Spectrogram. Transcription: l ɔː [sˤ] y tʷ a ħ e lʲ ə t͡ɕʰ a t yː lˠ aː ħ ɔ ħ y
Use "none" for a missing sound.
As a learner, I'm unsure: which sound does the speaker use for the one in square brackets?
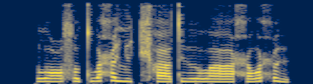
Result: sˤ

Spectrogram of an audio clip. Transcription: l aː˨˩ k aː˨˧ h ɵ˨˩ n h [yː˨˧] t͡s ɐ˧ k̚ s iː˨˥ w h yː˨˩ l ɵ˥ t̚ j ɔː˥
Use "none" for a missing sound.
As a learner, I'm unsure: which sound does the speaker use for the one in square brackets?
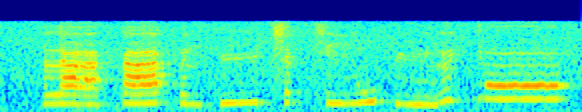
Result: yː˨˧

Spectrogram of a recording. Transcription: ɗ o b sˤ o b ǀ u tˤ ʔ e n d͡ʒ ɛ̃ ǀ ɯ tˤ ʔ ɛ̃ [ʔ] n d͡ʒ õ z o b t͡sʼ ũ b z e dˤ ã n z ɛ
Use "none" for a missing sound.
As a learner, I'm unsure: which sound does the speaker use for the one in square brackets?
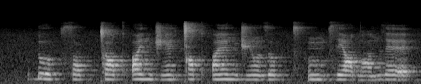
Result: none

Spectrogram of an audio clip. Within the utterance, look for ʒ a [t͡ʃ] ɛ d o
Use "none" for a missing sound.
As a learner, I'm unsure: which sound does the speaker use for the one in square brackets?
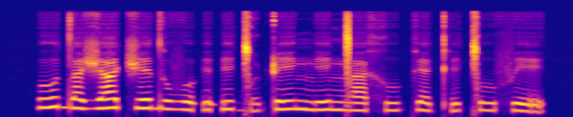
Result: t͡ʃ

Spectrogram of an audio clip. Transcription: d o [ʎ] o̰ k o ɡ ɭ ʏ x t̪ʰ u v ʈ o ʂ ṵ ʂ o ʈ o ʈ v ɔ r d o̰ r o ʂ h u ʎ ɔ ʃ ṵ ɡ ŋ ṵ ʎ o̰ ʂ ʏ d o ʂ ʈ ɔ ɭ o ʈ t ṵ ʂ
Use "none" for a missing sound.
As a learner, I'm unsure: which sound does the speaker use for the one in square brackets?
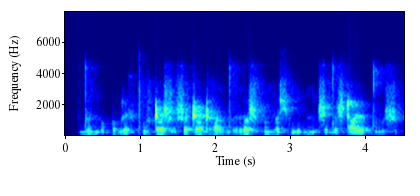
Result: ʎ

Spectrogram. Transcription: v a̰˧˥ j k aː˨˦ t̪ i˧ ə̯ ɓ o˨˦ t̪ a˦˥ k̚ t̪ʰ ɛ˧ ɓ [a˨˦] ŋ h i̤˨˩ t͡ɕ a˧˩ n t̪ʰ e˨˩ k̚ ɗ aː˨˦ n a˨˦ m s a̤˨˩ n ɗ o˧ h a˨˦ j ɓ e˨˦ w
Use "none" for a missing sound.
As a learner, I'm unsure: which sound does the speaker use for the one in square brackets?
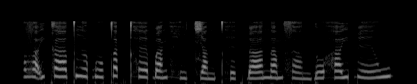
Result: a˨˦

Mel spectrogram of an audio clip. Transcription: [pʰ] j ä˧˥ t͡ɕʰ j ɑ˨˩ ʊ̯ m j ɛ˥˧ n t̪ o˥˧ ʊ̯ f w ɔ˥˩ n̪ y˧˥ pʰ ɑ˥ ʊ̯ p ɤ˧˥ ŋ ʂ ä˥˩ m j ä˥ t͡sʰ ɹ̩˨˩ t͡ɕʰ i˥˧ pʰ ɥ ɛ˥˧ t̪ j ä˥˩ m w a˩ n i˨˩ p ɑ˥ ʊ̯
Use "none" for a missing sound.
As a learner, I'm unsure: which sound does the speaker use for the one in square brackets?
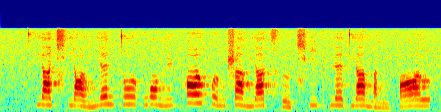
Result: t̪ʰ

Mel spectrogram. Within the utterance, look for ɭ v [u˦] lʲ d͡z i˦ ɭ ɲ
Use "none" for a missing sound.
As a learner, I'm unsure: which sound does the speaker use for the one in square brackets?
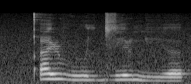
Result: u˨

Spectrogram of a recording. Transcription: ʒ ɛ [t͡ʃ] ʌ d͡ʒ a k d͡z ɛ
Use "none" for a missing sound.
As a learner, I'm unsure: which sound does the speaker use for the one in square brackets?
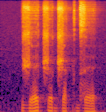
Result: t͡ʃ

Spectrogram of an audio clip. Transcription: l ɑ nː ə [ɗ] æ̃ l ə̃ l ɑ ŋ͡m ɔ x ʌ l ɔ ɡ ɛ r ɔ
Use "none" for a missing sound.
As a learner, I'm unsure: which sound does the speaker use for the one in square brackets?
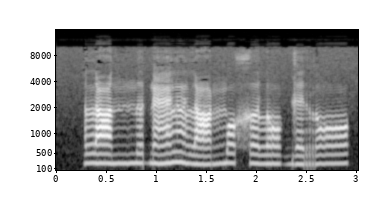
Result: ɗ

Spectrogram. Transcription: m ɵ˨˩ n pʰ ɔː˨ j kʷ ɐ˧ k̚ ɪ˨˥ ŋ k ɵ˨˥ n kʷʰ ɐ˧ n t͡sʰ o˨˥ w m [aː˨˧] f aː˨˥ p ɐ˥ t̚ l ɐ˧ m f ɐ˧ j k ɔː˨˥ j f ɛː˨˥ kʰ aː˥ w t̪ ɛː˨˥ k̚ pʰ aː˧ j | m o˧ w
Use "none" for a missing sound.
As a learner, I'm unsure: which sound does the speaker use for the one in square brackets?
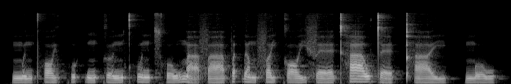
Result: aː˨˩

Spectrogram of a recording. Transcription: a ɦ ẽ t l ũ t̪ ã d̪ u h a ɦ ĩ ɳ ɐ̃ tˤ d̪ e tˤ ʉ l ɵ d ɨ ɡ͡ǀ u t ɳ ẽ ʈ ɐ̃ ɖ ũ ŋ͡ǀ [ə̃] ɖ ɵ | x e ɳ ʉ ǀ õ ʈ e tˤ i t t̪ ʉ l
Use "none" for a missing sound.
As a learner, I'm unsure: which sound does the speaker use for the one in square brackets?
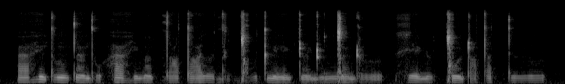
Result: ã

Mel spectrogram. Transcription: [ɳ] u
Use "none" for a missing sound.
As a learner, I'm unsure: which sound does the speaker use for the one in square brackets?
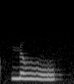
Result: ɳ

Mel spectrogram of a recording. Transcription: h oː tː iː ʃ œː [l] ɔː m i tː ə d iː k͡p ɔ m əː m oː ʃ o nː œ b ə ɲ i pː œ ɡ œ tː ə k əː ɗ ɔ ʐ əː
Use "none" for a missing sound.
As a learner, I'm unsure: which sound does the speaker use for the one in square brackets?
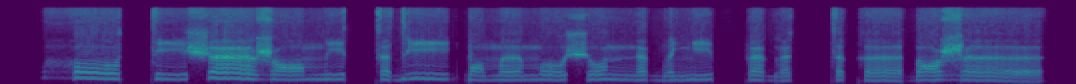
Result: ʐ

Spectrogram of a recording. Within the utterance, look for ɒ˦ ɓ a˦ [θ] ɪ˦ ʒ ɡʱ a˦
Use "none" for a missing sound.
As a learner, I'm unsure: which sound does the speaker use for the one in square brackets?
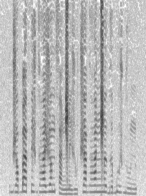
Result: θ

